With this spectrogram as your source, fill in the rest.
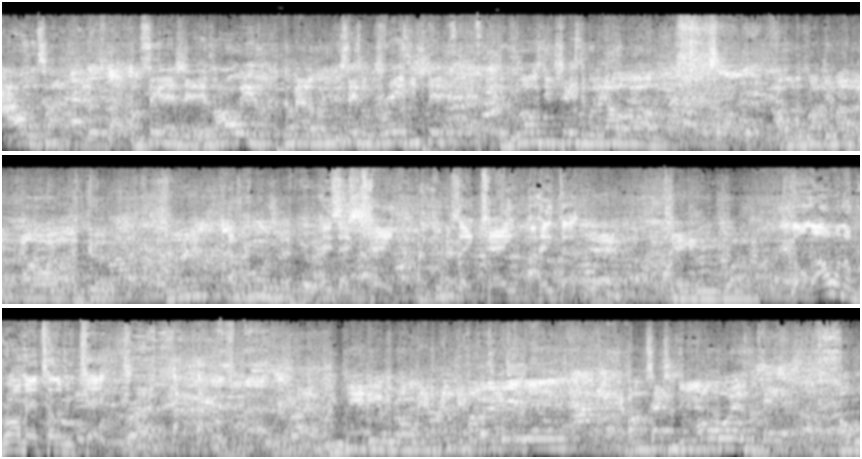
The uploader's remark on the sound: MixxNutts crew films live on location at Rookies Sports Bar - Oceanside, Ca.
